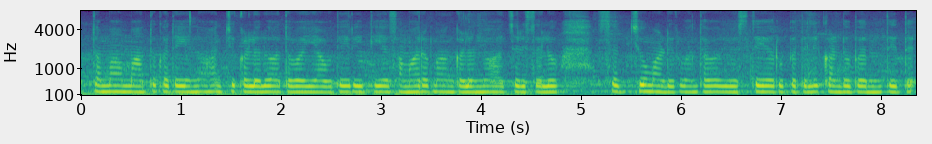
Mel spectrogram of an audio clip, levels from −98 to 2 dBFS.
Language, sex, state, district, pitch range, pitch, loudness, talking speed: Kannada, female, Karnataka, Mysore, 200-210 Hz, 205 Hz, -14 LUFS, 95 wpm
